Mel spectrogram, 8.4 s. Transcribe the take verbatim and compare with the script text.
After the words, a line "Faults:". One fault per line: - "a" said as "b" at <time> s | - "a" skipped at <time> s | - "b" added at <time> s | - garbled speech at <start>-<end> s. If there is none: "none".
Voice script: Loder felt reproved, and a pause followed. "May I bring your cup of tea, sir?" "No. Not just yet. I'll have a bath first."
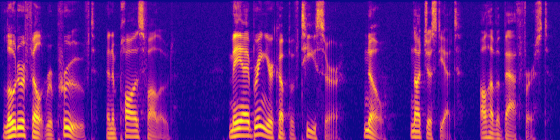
Loder felt reproved, and a pause followed. "May I bring your cup of tea, sir?" "No. Not just yet. I'll have a bath first."
Faults:
none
